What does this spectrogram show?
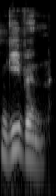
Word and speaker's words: given: Es given. La e de esta palabra es un sonido vocal suave de relleno llamado sh en inglés. Es como una e suave.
